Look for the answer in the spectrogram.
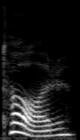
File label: "tar", Swedish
